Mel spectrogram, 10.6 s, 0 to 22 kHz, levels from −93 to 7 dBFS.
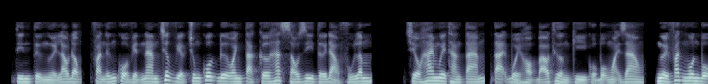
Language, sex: Vietnamese, male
